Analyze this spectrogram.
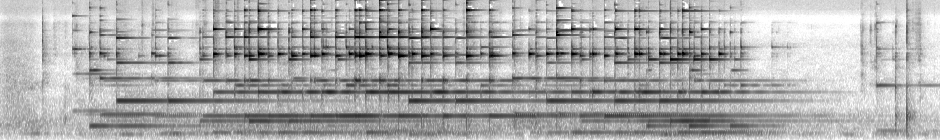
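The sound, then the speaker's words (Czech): Koshi chimes ring in a shimmering, overlapping cascade of bright metallic tones with sustained pitched notes, swelling for several seconds before fading, followed by a few soft scattered tinkles. “Toto byla zvonkohra koši.”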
